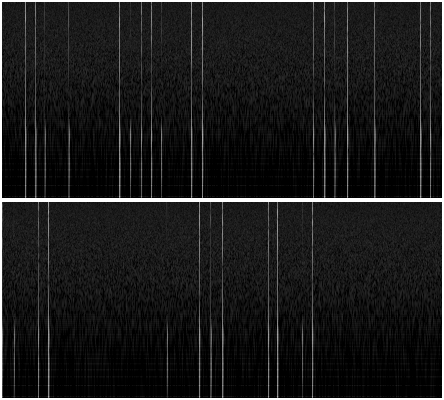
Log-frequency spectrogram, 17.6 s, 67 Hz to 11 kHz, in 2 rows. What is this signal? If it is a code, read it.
Tap code, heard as knocks on a wall, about 5 knocks a second. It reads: LW QR CG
